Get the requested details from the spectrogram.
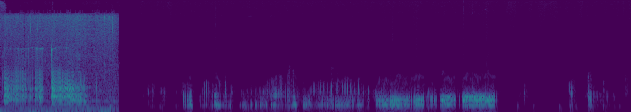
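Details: Low gurgling and rumbling stomach noises in irregular bursts: a loud, hungry stomach growl, ordinary borborygmi.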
